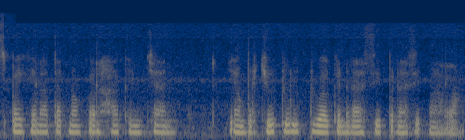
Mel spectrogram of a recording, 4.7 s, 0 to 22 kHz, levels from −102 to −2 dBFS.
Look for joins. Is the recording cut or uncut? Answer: uncut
